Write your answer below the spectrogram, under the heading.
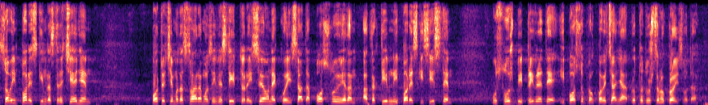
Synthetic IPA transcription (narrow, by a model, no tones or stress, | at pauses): so̞ʋimpo̞ɾeskimɾast̪eɾe̞t͡ɕe̞ːɲe̞m | po̞t͡ʂet͡ɕe̞mo̞d̪ast̪ʋaːɾamo̞zainʋe̞st̪iːt̪o̞ɾe̞isʋe̞o̞ne̞ko̞jisad̪apo̞slˠujujed̪anat̪ɾakt̪iʋnipo̞ɾeskisist̪e̞m | uslˠuʒbipɾiʋɾe̞d̪e̞ipo̞st̪upno̞ɡ̚po̞ʋe̞t͡ɕaːɲabɾut̪od̪ɾuːʃt̪vʋe̞no̞ɡ̥̚pɾo̞izʋo̞d̪a̰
